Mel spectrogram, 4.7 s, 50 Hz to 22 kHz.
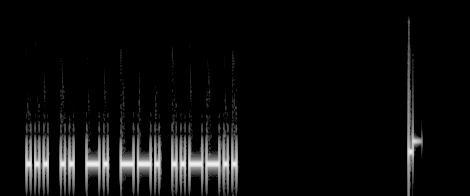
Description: Morse code, heard as a keyed tone, about 27 wpm, 700 Hz. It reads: SING?
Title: 2x Word-Spacing - Sentences from Top 400 Words - 28wpm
